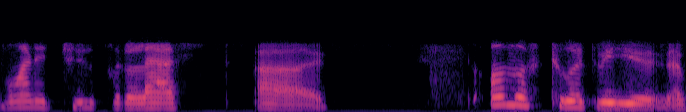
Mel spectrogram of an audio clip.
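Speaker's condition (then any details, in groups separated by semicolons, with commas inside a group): Cerebral palsy; birth onset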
